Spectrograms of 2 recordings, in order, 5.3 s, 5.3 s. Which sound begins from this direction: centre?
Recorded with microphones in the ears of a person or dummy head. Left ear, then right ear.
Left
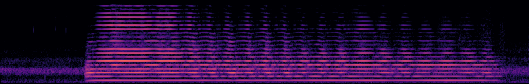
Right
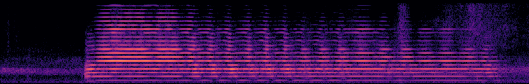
A trumpet, at 0.8 s.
